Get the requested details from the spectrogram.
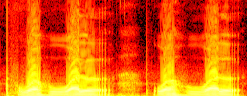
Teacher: Padahal kata al-haqqu di sini ada alif lam, yang dimana di sini kita namakan dengan alif lam, yaitu alif lam qamariyah. Maka alif lamnya harus dengan jelas dibaca lamnya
